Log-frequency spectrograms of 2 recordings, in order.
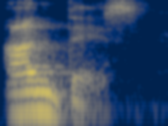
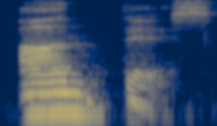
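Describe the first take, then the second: First: Said in the usual way. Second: "antes" slowly split, "an" stressed, then "tes"; stress on first syllable. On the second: Shown as a demonstration. Teacher showing stress is on the first syllable, slow split "antes". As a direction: break "antes" in two, leaning on "an". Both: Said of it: "Stress is on that first syllable".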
